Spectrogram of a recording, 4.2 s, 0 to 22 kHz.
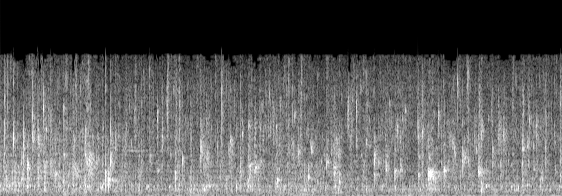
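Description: Rice-paper spring rolls deep-frying in hot oil, about 170 °C, in an electric deep fryer: the oil bubbling and crackling steadily with many small pops.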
